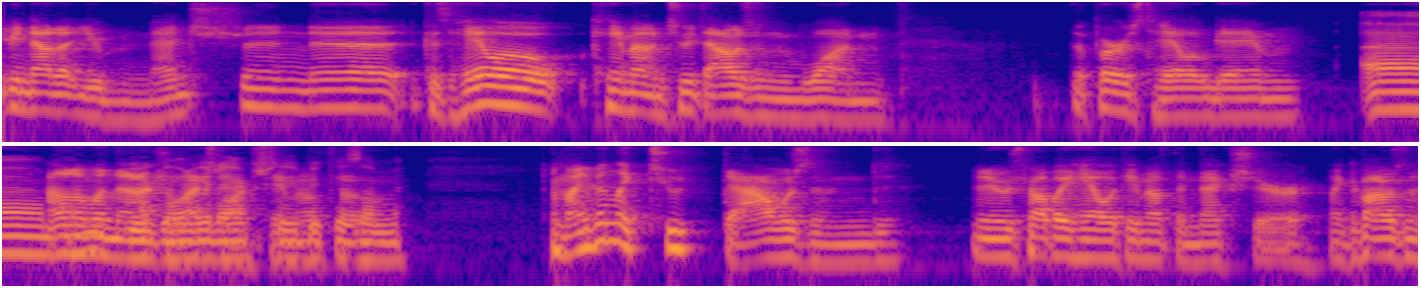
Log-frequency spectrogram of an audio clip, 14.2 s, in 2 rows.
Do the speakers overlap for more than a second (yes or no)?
yes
